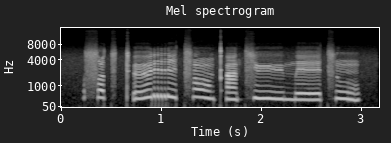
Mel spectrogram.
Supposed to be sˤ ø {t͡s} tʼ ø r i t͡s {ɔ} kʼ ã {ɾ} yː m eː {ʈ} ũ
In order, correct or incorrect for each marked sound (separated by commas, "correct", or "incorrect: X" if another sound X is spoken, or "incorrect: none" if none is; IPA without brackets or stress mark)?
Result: correct, incorrect: ɔ̃, incorrect: t͡s, incorrect: t͡s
